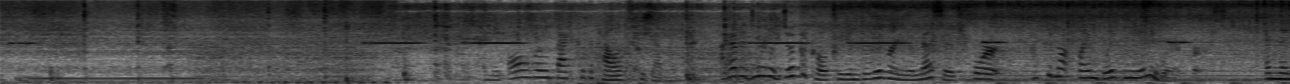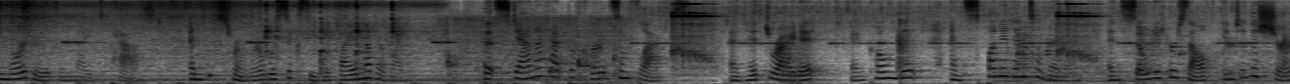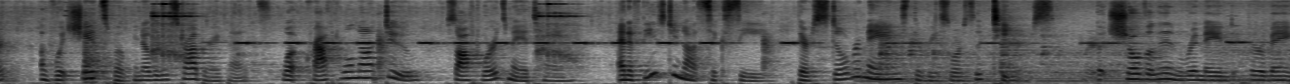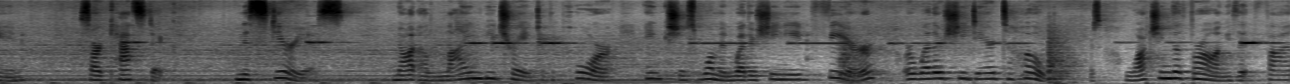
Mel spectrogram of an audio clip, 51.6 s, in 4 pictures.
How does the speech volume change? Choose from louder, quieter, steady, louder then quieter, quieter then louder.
steady.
